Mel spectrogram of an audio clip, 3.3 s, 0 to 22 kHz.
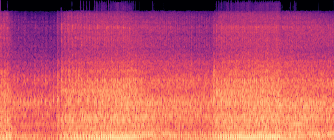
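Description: A New Holland 3600 tractor engine just after starting, running loud and close with a deep, steady idling rumble that swells twice as the revs briefly rise.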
